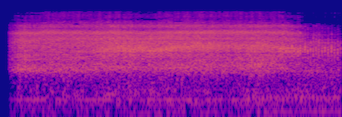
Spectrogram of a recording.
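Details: A zoo lyrebird mimics construction work once carried out nearby: a steady, harsh, rasping whirr like a ratchet or power tool, held about four seconds before breaking into rapid clicks.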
